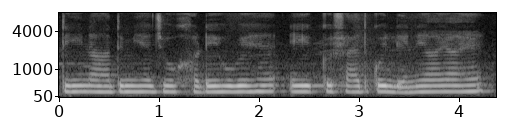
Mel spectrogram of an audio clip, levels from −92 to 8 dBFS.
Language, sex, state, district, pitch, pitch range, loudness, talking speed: Hindi, female, Bihar, East Champaran, 210 Hz, 205-210 Hz, -26 LUFS, 190 wpm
